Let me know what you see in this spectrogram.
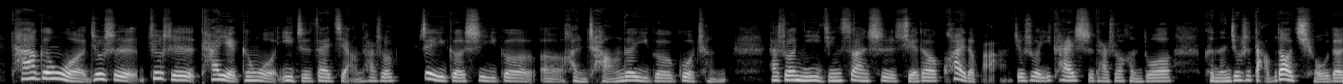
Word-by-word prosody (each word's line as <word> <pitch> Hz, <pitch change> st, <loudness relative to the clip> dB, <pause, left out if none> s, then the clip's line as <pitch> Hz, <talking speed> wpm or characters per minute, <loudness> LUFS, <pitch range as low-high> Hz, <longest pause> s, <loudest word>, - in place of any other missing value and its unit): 他 265 Hz, +2 st, +4 dB
跟 275 Hz, 0 st, +6 dB
我 155 Hz, -, +4 dB
就 240 Hz, +3 st, +3 dB
是 210 Hz, -6 st, +1 dB
就 280 Hz, 0 st, +2 dB
是 205 Hz, -6 st, +3 dB
他 230 Hz, -1 st, -1 dB
也 215 Hz, -, +4 dB
跟 185 Hz, -2 st, -1 dB
我 155 Hz, -6 st, -1 dB
一 180 Hz, +1 st, -1 dB
直 155 Hz, -2 st, -4 dB
在 160 Hz, +1 st, -1 dB
讲， 160 Hz, -, -5 dB
他 155 Hz, +2 st, -8 dB
说 165 Hz, 0 st, -4 dB, 0.2 s
这 260 Hz, -6 st, +5 dB
一 180 Hz, -, +3 dB
个 165 Hz, -2 st, 0 dB
是 170 Hz, +4 st, 0 dB
一 155 Hz, -3 st, -4 dB
个， 150 Hz, -4 st, -2 dB
呃， 135 Hz, -4 st, -8 dB
很 150 Hz, -7 st, -7 dB
长 135 Hz, +4 st, -3 dB
的 185 Hz, +1 st, +2 dB
一 160 Hz, -4 st, -3 dB
个 155 Hz, -2 st, -3 dB
过 160 Hz, +2 st, -1 dB
程。 65 Hz, -, -10 dB, 0.4 s
他 190 Hz, -, -1 dB
说 205 Hz, +2 st, +4 dB
你 185 Hz, -2 st, +4 dB
已 180 Hz, -, 0 dB
经 170 Hz, +2 st, -2 dB
算 175 Hz, -1 st, 0 dB
是 165 Hz, -2 st, -1 dB
学 145 Hz, -1 st, -1 dB
得 165 Hz, +1 st, +1 dB
快 -, -, +1 dB
的 -, -, -1 dB
吧， -, -, -11 dB, 0.2 s
就 170 Hz, -, -2 dB
是 170 Hz, -, -4 dB
说 185 Hz, -, +1 dB
一 170 Hz, +2 st, -2 dB
开 185 Hz, -1 st, +1 dB
始 180 Hz, -4 st, 0 dB
他 150 Hz, -1 st, -6 dB
说 160 Hz, 0 st, -6 dB
很 155 Hz, -4 st, -8 dB
多 155 Hz, +2 st, -1 dB, 0.3 s
可 175 Hz, -, -4 dB
能 150 Hz, -1 st, -1 dB
就 195 Hz, +3 st, +1 dB
是 200 Hz, -, -2 dB
打 -, -, -2 dB
不 -, -, -8 dB
到 230 Hz, -3 st, +7 dB
球 135 Hz, -8 st, 0 dB
的 150 Hz, +2 st, +1 dB
170 Hz, 275 characters per minute, -22 LUFS, 155-190 Hz, 0.4 s, 到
